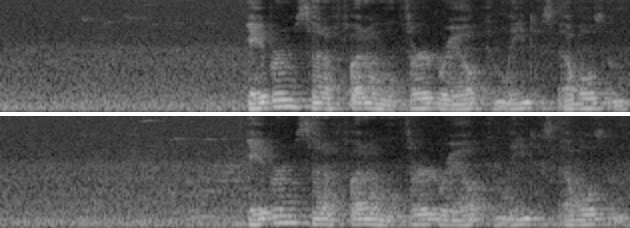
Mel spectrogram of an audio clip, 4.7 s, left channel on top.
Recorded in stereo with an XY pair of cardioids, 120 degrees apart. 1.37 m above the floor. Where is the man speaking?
35° left, 3 m.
